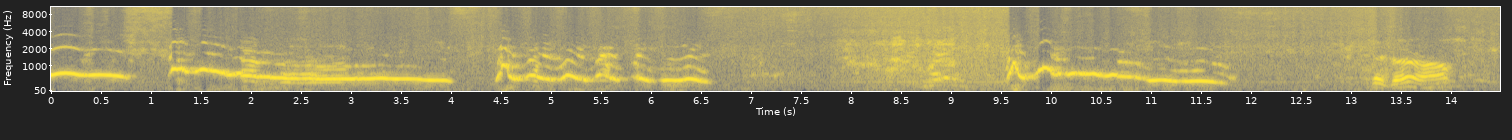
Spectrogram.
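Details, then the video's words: Siberian Husky Mila, dramatic and vocal, keeps up her commentary through a bath and blowout at a grooming session. Several bent, moaning phrases with falling ends, separated by short gaps, with a burst of hissing water or dryer noise midway. "Talking Husky FURNADO Bath and Blowout"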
